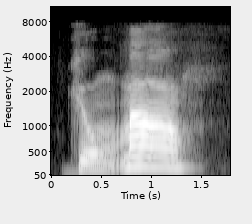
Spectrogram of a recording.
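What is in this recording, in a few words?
"xiong2mao1", female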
